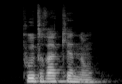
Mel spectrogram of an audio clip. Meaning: gunpowder
- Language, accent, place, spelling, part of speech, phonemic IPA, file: French, France, Paris, poudre à canon, noun, /pu.dʁ‿a ka.nɔ̃/, LL-Q150 (fra)-poudre à canon.wav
